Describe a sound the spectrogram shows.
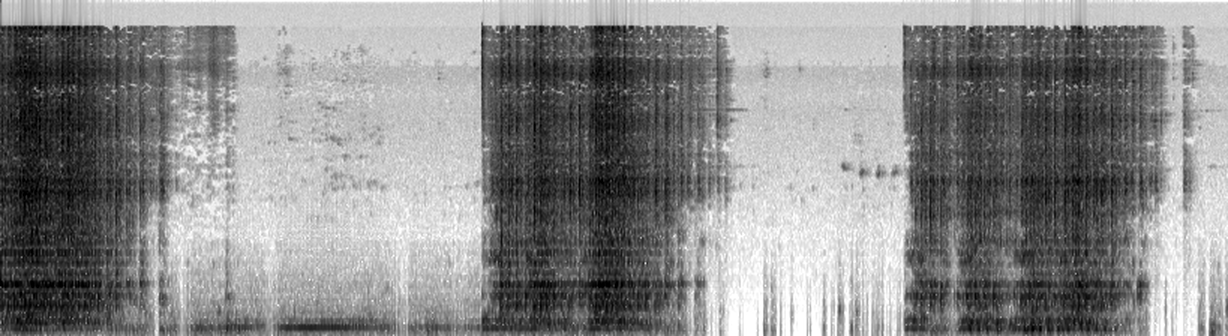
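A sewing machine whirs in bursts as it stitches.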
